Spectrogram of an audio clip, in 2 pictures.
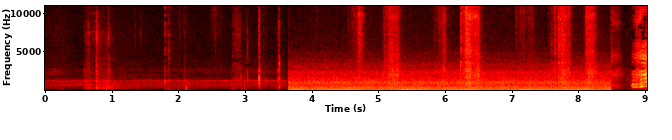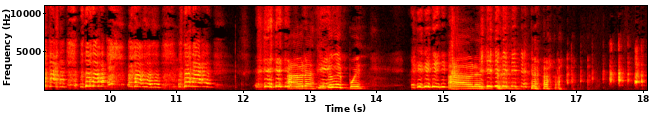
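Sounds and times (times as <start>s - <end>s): knife scraping dry toast: 4.6s - 8.4s
child laughing hard: 8.8s - 12.7s.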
